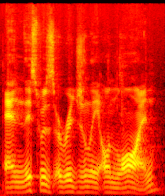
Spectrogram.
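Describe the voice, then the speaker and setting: Brief: low-voiced male co-host, dry and deadpan. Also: a little fast. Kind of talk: casual chat.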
